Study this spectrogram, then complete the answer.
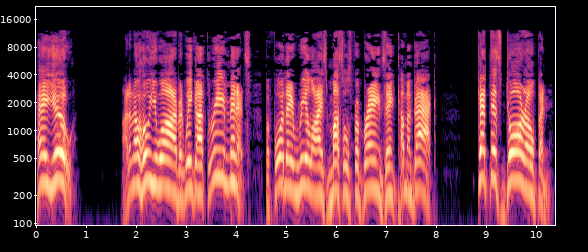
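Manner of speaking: high-pitched urgent holler; urgent calling out. Acted. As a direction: call out to a stranger to get you out. Calling urgently through a locked door.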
